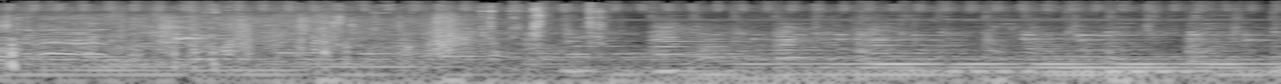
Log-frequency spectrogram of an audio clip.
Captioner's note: gun cocks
